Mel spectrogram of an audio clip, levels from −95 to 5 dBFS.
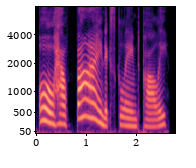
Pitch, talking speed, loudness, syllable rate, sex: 240 Hz, 105 wpm, -16 LUFS, 4.0 syllables/s, female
